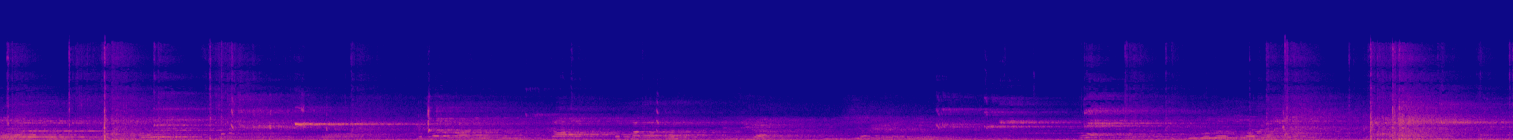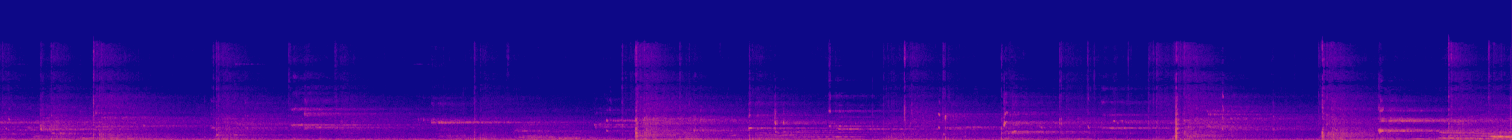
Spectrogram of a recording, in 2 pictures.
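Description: Badminton play in a large indoor hall: sharp, irregular cracks of rackets hitting shuttlecocks, with people talking in the background and the echo of the hall.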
